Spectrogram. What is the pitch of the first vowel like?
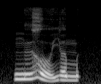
rising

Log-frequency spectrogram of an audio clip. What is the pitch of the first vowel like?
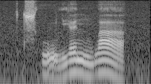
low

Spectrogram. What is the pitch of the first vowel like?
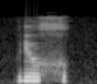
high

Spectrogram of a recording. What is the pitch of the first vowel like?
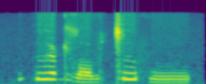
high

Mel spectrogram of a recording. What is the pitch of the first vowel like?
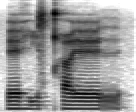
low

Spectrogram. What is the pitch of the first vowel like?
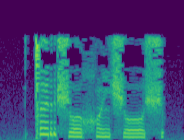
high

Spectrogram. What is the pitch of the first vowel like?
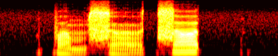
low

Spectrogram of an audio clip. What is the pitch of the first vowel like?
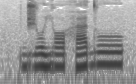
low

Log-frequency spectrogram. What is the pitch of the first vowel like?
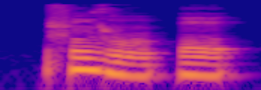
high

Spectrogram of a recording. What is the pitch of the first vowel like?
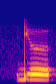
low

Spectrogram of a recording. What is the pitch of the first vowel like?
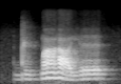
low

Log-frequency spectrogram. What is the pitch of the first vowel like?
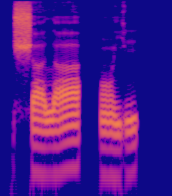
low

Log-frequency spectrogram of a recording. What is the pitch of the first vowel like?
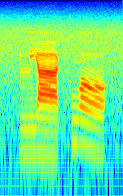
low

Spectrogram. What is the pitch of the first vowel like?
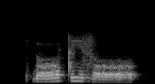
rising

